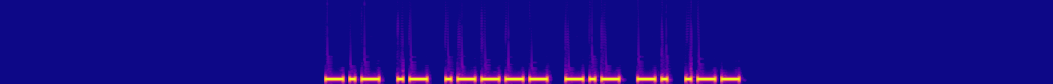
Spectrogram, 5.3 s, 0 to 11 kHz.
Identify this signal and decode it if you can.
Morse code, heard as a keyed tone, about 40 wpm, 700 Hz. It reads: KA1KNW
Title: USA Call Signs - 6 Characters - Repeated 2x - 40wpm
